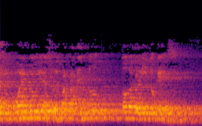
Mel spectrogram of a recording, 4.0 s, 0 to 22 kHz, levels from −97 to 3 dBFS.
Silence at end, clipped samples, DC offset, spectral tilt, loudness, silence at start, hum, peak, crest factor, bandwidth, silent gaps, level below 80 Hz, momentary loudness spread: 0 s; under 0.1%; under 0.1%; -7 dB/octave; -20 LUFS; 0 s; none; -4 dBFS; 14 dB; 6.8 kHz; none; -60 dBFS; 8 LU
